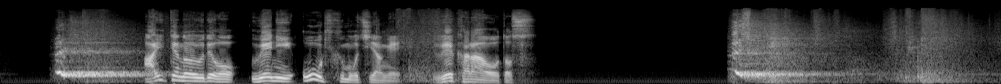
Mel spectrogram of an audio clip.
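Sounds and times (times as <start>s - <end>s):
loud martial arts shout: 0.5s - 1.8s, 7.3s - 8.6s.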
